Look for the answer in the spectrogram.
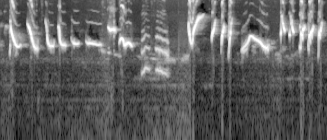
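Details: Asian pied starling singing, used as a lure to prompt starlings: series of falling chirped whistles, low warbled notes, sharp upswept chirps and a slurred arched whistle, in a rapid lively sequence.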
